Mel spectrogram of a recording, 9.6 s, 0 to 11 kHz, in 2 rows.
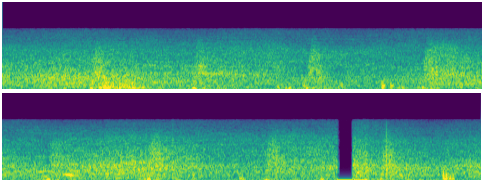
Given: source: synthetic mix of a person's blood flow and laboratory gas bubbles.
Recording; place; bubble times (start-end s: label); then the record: Doppler ultrasound of blood flow; subclavian vein
no bubbles
From the record:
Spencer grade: 0 (complete lack of bubble signals)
